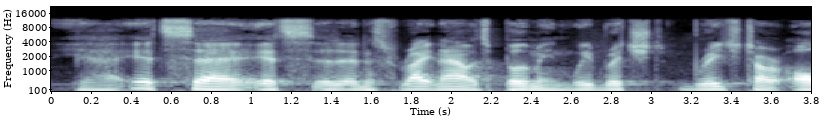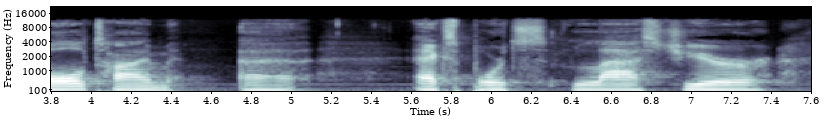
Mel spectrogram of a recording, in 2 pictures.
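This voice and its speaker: In a western Irish accent, a man talks at medium pitch with a monotone, flat intonation. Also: fairly slow pace. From West of Ireland, rural. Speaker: pub owner. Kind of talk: casual interview chat. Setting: studio.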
